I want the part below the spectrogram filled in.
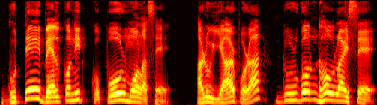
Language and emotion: Assamese, disgusted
